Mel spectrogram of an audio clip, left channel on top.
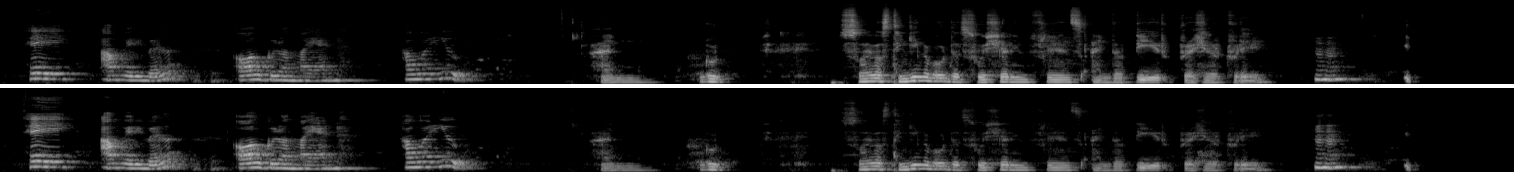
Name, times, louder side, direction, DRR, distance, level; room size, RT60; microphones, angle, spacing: voice 1, 0.3-3.7 4.0-4.8 6.9-7.1 13.1-13.7, right 3 dB, 85° right, 1.1 m, -30 dB
voice 2, 5.9-6.5 7.0-7.3 7.6-8.1 8.4-12.7 14.0-14.1, left 4 dB, 80° left, 0.6 m, -30 dB
15.0 x 5.7 x 9.2 m
head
